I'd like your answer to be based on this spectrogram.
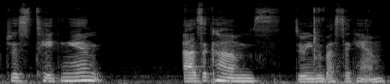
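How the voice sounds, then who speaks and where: A woman with a low voice talks to camera in a casual vlog. She speaks slowly and softly, tired and halting. Her phrases trail off into long pauses. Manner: slow, soft, tired and halting. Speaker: vlogger.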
